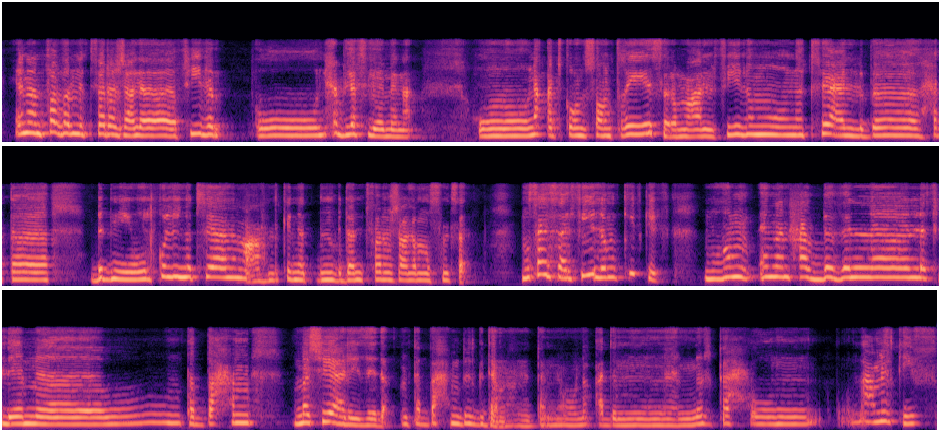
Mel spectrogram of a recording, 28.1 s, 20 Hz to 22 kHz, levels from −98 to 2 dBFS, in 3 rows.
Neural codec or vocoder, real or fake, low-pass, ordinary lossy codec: codec, 32 kHz, 1.9 kbps, SNAC; fake; 7.2 kHz; none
